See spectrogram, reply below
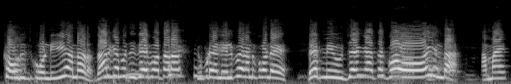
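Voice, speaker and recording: An actor playing a fawning, meddling police constable who talks like a wheedling go-between. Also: male voice, very high voice, rapid-fire, a bit bright, no room sound. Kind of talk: Telugu film comedy acting. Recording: dull film soundtrack.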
